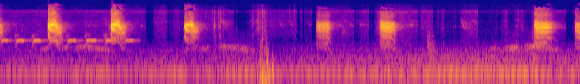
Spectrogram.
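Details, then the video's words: Long-tailed shrike, a model for training pet birds, gives harsh, scratchy calls spaced about a second apart. A brief steady tone plays at the start, and a single thump is heard midway. "Cendet toet toet"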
